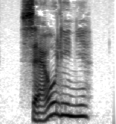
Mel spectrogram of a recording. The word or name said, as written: servelinje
